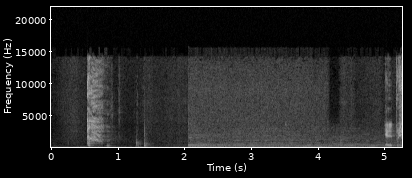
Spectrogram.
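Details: An actress in a dramatic scene coughs several short, sharp times over swelling music, then gives a final cough.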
